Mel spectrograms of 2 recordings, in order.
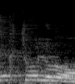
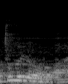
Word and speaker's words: Cthulhu: Que lo más parecido es Cthulhu o Tulu.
